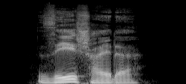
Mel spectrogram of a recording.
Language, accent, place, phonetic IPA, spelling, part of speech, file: German, Germany, Berlin, [ˈzeːˌʃaɪ̯də], Seescheide, noun, De-Seescheide.ogg
- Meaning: sea squirt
